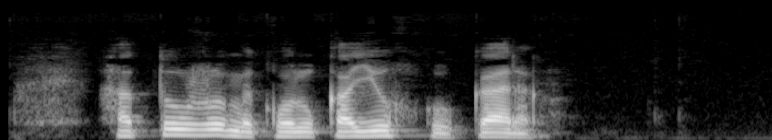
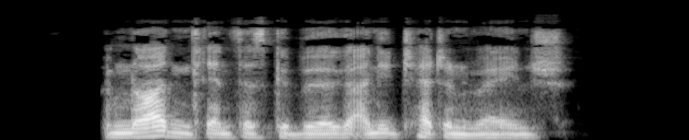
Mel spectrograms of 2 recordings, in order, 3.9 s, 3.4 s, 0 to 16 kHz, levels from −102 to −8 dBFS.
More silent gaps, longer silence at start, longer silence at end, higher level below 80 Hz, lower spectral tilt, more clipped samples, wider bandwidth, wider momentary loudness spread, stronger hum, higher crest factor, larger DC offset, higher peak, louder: neither; about the same, 0.5 s vs 0.5 s; first, 1.2 s vs 0.65 s; second, -56 dBFS vs -42 dBFS; first, -12 dB/octave vs -5.5 dB/octave; neither; second, 5 kHz vs 9.2 kHz; about the same, 11 LU vs 12 LU; neither; about the same, 18 dB vs 22 dB; neither; second, -8 dBFS vs 0 dBFS; about the same, -24 LUFS vs -22 LUFS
